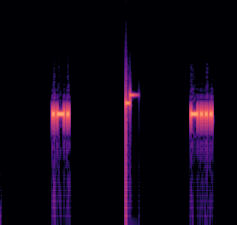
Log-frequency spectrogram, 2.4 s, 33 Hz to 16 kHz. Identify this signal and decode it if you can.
Morse code, heard as a keyed tone, about 50 wpm, 700 Hz. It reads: R B
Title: Single Letter-Number Alt - Rapid-Fire 50wpm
